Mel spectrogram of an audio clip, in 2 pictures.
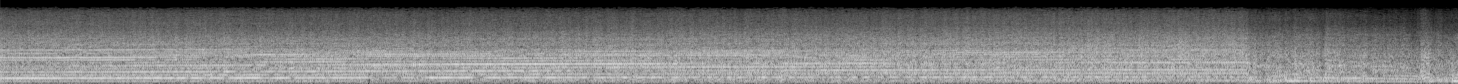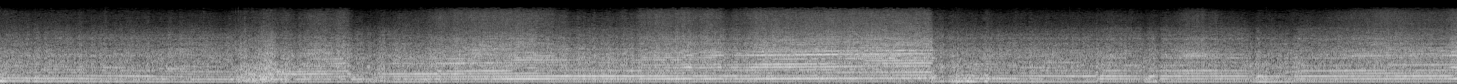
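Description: BMW E36 race car's engine heard from inside the cabin. It runs at full throttle with its pitch climbing slowly. About twelve seconds in it lifts off and the pitch falls in steps as the car brakes and downshifts, then it accelerates again, with one upshift briefly dropping the pitch about five seconds before the end.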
